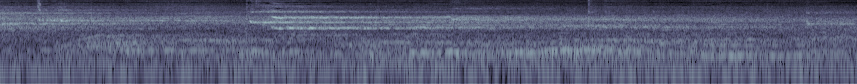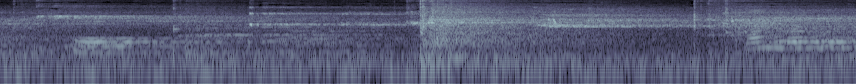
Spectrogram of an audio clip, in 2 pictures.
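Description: Sports shoes squeaking on a badminton court mat during doubles play: a series of short, high, level squeaks, with a sharp racket-on-shuttle smack about six and a half seconds in, heard in a large hall.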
